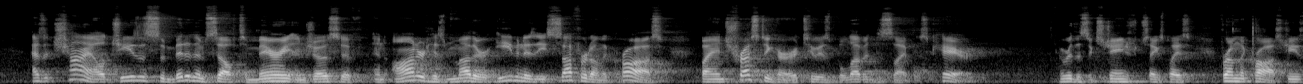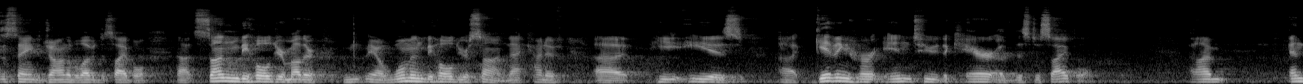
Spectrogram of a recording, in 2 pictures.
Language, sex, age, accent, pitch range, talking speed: English, male, 40-59, American, 110-145 Hz, 175 wpm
